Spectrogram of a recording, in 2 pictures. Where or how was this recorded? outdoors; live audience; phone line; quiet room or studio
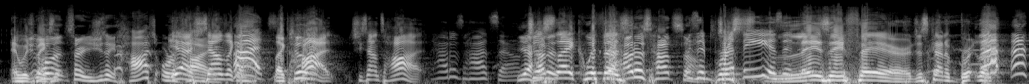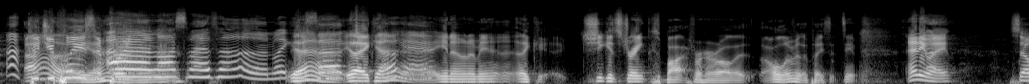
live audience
